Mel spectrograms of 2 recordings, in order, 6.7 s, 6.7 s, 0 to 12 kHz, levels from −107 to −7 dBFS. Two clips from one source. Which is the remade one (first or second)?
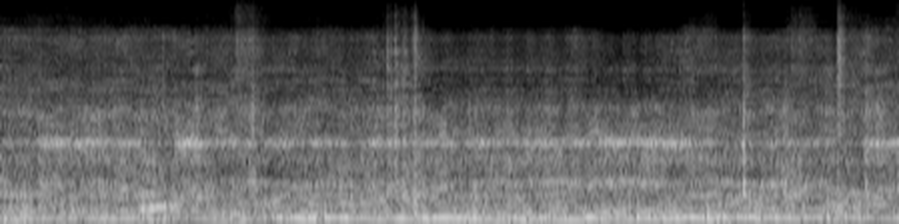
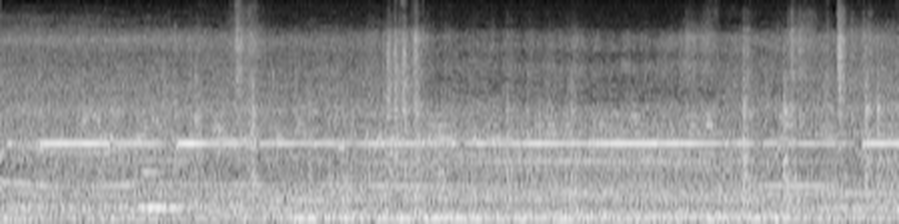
first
